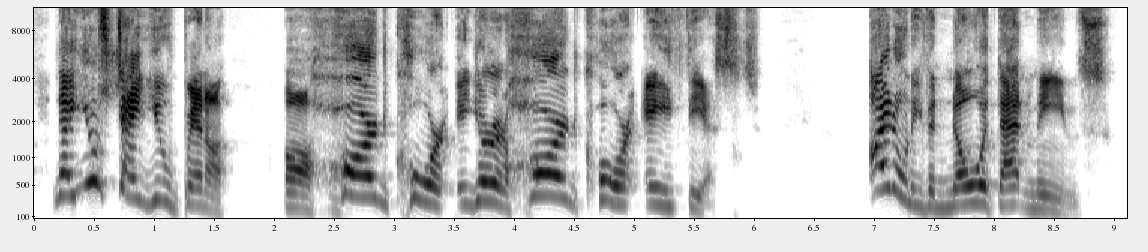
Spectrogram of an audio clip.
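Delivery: slow condescending tone. Retelling a TV exchange, imitating the host: Joy Behar's condescending tone. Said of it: "in her kinda condescending tone".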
